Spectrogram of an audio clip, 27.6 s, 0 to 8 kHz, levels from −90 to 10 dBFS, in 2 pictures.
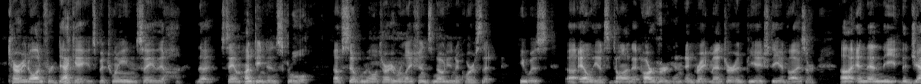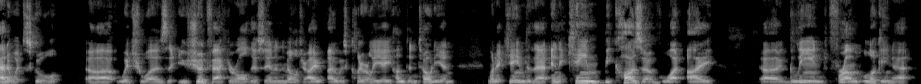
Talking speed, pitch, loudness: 165 wpm, 125 Hz, -29 LUFS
